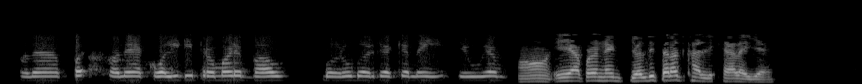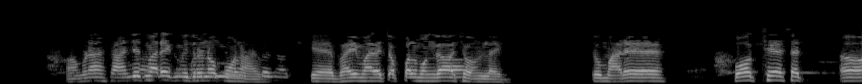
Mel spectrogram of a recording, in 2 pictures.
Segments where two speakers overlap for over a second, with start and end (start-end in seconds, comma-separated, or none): 10.0-11.3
